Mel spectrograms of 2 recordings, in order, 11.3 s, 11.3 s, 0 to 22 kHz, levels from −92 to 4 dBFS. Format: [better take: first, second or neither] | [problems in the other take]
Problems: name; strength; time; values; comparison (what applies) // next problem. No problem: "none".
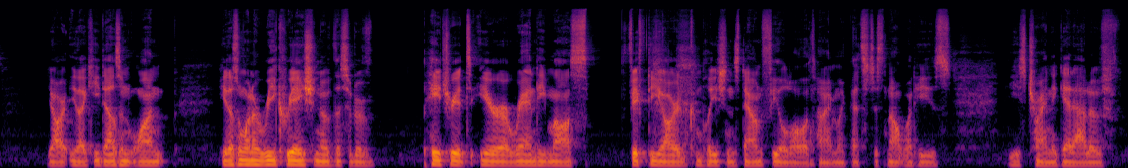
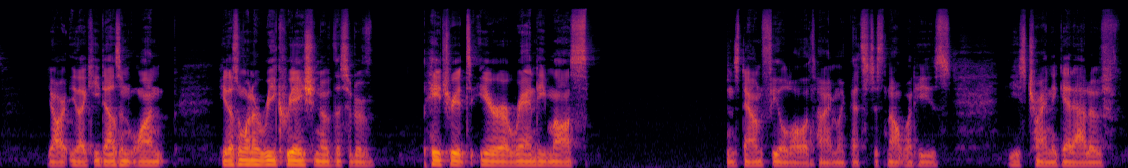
first | audio cutting out; at 6 s for 1.5 s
